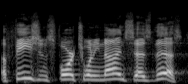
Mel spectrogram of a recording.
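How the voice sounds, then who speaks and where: A man's voice: high-pitched, moderate pace, fairly bright tone. A man preaching a sermon, emphatic and conversational, addressing listeners directly with rhetorical questions and repetition. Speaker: pastor preaching. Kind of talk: sermon to a congregation. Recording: long reverberant hall sound.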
